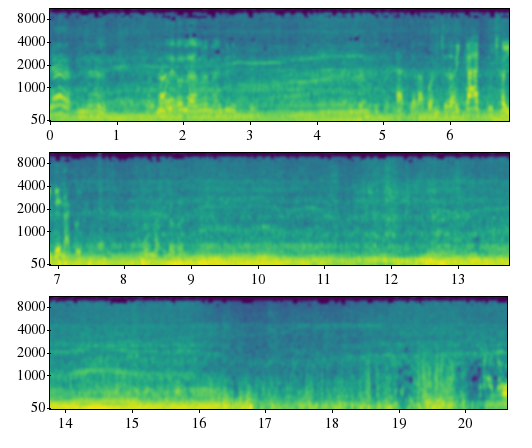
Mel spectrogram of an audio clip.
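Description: Small commuter motorcycle engine running steadily while being ridden, with a loud low rumble that falls away abruptly near the end.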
